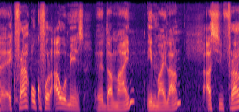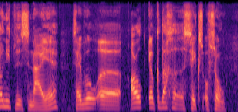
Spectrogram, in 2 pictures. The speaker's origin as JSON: {"language": "Dutch", "country": "Eritrea", "second_language": "Dutch", "said": "Uit Eritrea."}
